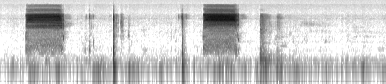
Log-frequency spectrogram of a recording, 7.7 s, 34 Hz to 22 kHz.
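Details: Barn owl owlets about 25 days old, losing their fluffy down, give two loud harsh rasping hisses, each under a second, separated by a few sharp clicks and thumps, over a low steady hum.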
